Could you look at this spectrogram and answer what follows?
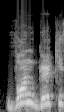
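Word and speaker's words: von Gierke: colleagues who are with us okay this is pronounced von gurkey syndrome or von gurkey disease have you ever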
